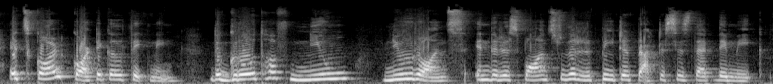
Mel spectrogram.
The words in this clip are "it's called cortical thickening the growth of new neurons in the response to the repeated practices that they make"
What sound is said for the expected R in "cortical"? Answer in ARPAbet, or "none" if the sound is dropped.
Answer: R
